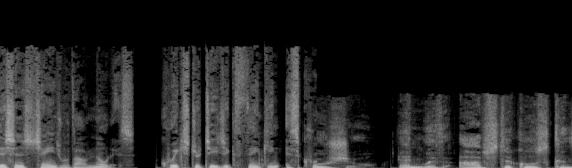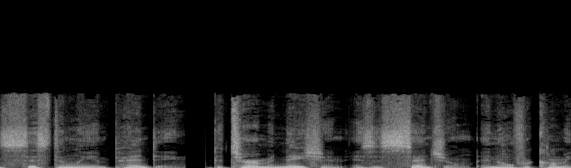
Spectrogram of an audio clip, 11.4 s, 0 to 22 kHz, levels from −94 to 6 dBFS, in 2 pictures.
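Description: From 3.17 s, right after "quick strategic thinking is", to the end of the clip at 11.43 s, the speech plays as a section at the wrong speed: about 0.59 times normal, so it drags and drops roughly ten semitones, sounding deep and sluggish. The likely cause is playback or editing against the wrong clock. On a spectrogram, harmonics and formants shift abruptly downward at 3.17 s. Syllables stretch wider in both the spectrogram and the waveform.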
